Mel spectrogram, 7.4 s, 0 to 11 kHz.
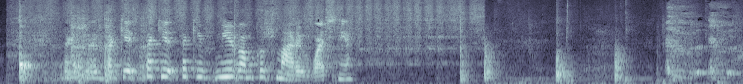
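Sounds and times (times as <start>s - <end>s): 
faint rustling rubbing noise: 0.1s - 4.9s
speech: 1.0s - 3.7s
child coughing: 6.6s - 7.4s.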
